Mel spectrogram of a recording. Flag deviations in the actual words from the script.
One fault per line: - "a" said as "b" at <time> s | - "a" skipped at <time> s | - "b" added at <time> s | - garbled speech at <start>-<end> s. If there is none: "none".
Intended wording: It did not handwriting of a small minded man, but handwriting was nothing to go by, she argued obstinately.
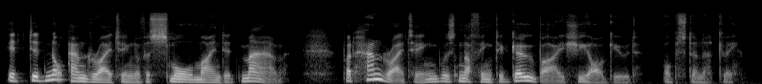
none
